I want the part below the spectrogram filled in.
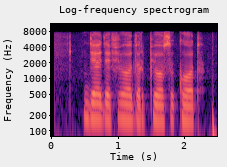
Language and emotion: Russian, angry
